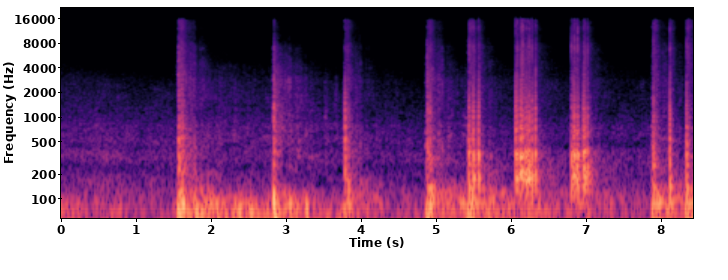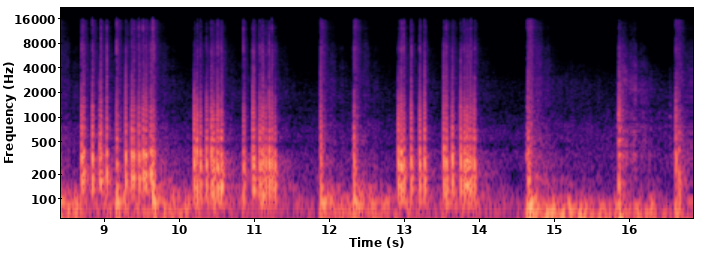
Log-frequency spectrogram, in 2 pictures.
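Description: Daytime aerial fireworks shells bursting overhead: single sharp bangs at first, then rapid volleys of crackling reports in dense clusters, with low rumbling echoes between them.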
